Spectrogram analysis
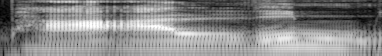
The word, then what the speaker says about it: Baalim: 여기 발이라고 번역되어 있는 영어 스펠링을 보게 되면 baalim에 가지고 그냥 읽으면 바알림 이렇게 읽혀지는 단어입니다 그래서이 바알림이라는 단어는 바알이라는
